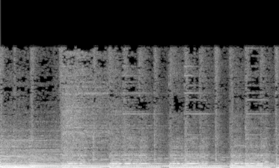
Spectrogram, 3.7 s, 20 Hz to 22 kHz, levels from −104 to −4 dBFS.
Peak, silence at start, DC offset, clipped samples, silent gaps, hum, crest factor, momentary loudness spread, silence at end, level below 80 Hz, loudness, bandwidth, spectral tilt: -2 dBFS; 0 s; 0.4%; under 0.1%; none; none; 10 dB; 6 LU; 0 s; -18 dBFS; -13 LUFS; 16.5 kHz; -7.5 dB/octave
